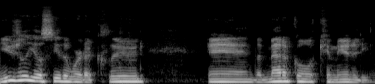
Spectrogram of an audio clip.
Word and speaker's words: occlude: open but when you occlude that parentheses rhymes with exclude they are unwelcome and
